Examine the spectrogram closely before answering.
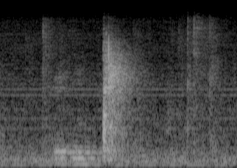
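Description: A snooker cue strikes the cue ball with a sharp tap.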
